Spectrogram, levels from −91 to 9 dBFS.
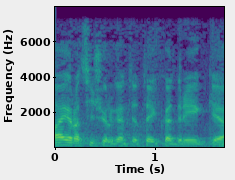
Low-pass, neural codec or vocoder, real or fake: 7.2 kHz; none; real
